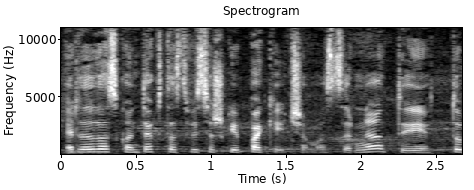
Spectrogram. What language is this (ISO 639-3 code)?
lit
